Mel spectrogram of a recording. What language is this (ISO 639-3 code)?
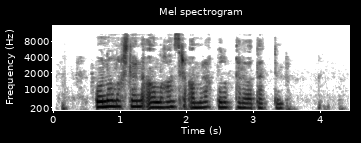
uig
